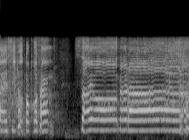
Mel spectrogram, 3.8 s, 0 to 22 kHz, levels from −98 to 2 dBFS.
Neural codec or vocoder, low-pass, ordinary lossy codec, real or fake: codec, 16 kHz, 4 kbps, FreqCodec, smaller model; 7.2 kHz; none; fake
